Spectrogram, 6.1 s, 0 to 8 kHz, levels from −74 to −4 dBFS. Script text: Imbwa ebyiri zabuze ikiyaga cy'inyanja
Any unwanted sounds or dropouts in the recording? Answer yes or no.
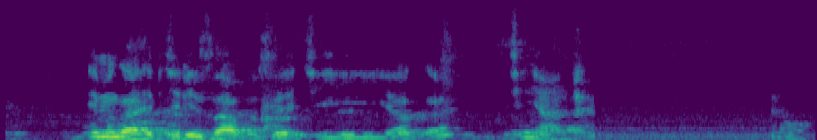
no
